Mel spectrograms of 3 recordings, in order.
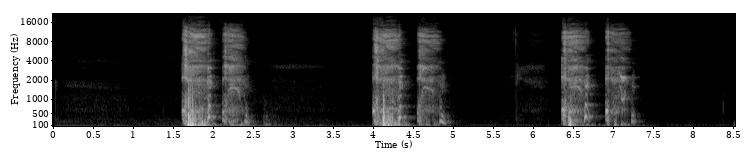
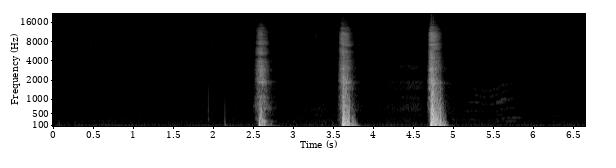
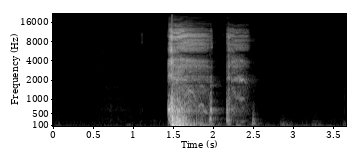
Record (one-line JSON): {"three_cough_length": "8.5 s", "three_cough_amplitude": 32767, "three_cough_signal_mean_std_ratio": 0.28, "exhalation_length": "6.7 s", "exhalation_amplitude": 32767, "exhalation_signal_mean_std_ratio": 0.18, "cough_length": "3.7 s", "cough_amplitude": 32768, "cough_signal_mean_std_ratio": 0.26, "survey_phase": "beta (2021-08-13 to 2022-03-07)", "age": "45-64", "gender": "Female", "wearing_mask": "No", "symptom_none": true, "smoker_status": "Never smoked", "respiratory_condition_asthma": false, "respiratory_condition_other": false, "recruitment_source": "REACT", "submission_delay": "2 days", "covid_test_result": "Negative", "covid_test_method": "RT-qPCR"}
